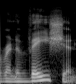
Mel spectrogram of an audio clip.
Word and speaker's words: renovation: Renovation. I always tell you guys, any word with the tio ning has the stress right before the ti n. This syllable right before tio n this time is va. So, renovation. Mhm.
